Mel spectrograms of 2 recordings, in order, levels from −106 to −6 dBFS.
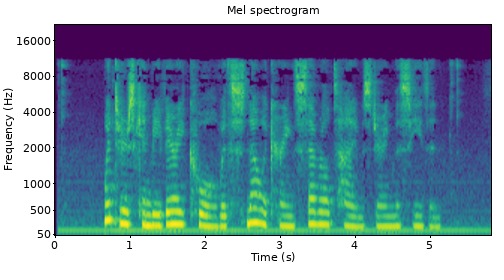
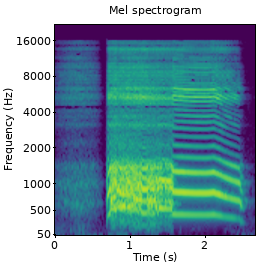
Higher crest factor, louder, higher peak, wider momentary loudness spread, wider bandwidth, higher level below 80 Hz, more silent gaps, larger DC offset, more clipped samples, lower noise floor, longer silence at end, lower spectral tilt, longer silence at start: about the same, 14 dB vs 14 dB; first, -16 LUFS vs -19 LUFS; first, -2 dBFS vs -6 dBFS; first, 10 LU vs 7 LU; second, 11.5 kHz vs 16 kHz; first, -52 dBFS vs -82 dBFS; neither; neither; neither; second, -38 dBFS vs -51 dBFS; second, 0.05 s vs 0.2 s; first, -5 dB/octave vs 2 dB/octave; second, 0.05 s vs 0.7 s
